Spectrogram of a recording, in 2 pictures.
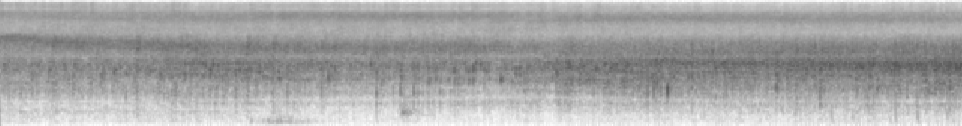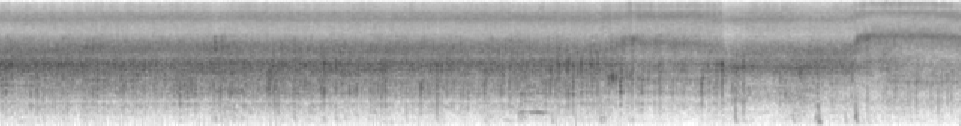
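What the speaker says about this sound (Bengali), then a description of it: "ফোটনের ওপরে আদা বাটা দিয়ে দিলাম আদাটা একটু ভালো করে ভেজে নিতে হবে" Ginger paste fries in hot oil with a steady, bright sizzle and crackle that holds close and loud throughout, now and then broken by small pops and the faint scrape of stirring.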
